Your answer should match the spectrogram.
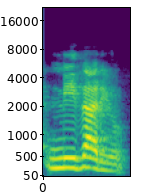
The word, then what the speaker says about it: cnidarios: que son los cnidarios fijaos cómo se escribe tiene una fe y una n y luego y darya bueno pues se pronuncia unitario nos olvidamos de la cedh pero sí que la escribimos vale para ser correctos desde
